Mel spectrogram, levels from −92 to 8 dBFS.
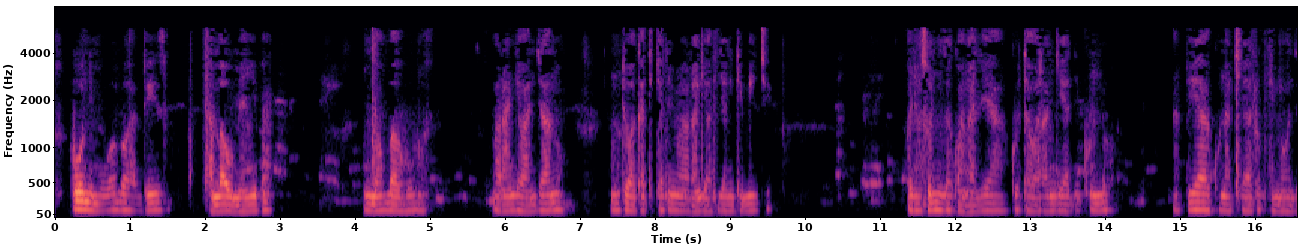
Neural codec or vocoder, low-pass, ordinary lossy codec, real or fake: codec, 16 kHz in and 24 kHz out, 1 kbps, XY-Tokenizer; 7.2 kHz; MP3, 24 kbps; fake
